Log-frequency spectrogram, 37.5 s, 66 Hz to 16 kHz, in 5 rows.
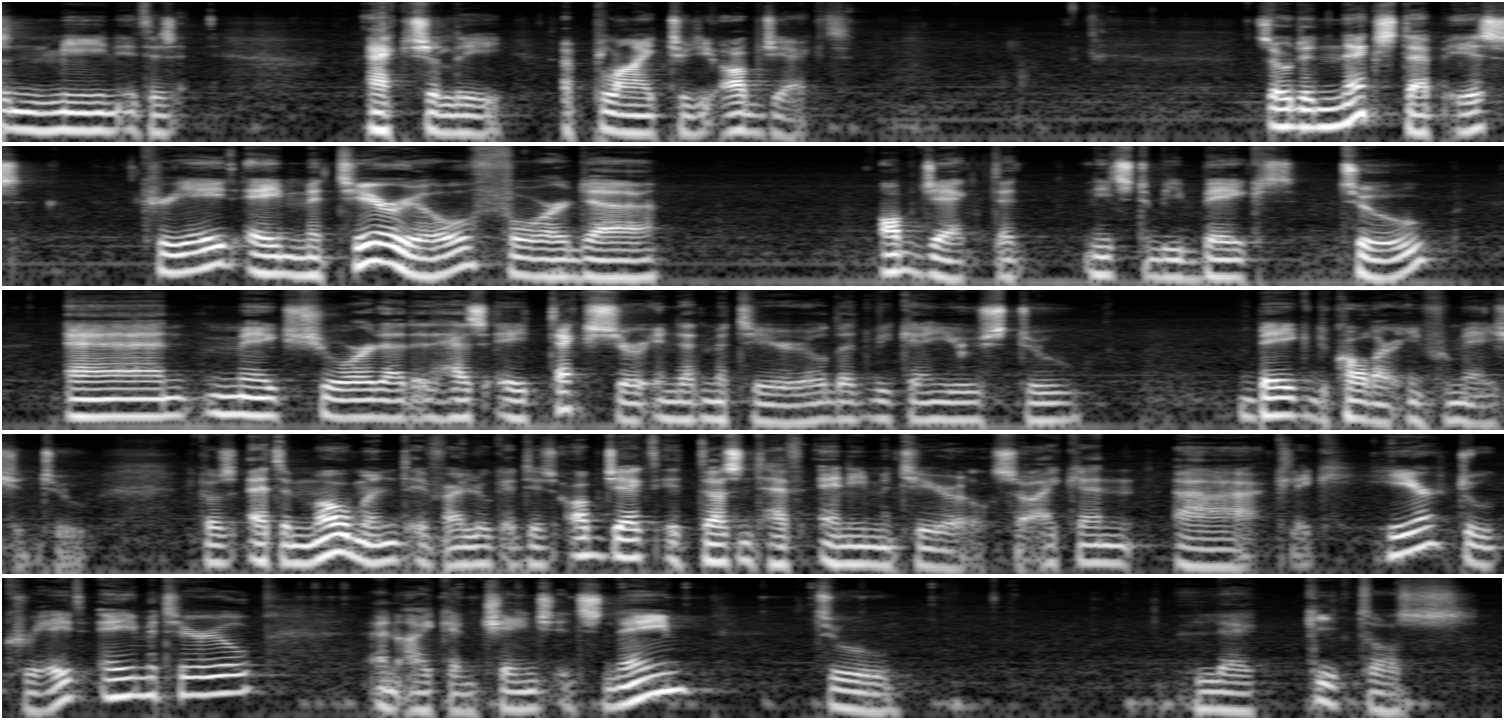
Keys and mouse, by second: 4.1 click, 8.4-10.1 middle drag, 29.4-30.5 drag, 31.5 click, 32.4-37.5 drag.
